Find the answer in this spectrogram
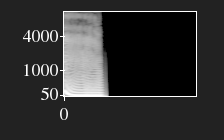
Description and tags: Distorted kick created with F.L. Studio. Blood Overdrive, Parametric EQ, Stereo enhancer, and EQUO effects were used.
bass, techno, distorted, kick, synth, drum, trance, hard, beat, distortion, hardcore, progression, drumloop, melody, kickdrum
